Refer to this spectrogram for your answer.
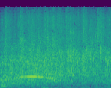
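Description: A couple of seconds of dense, steady applause from many hands, a constant crackling wash of claps at moderate loudness with no voices over it.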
